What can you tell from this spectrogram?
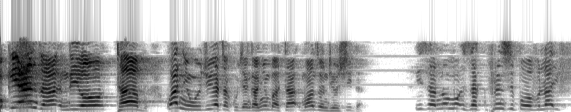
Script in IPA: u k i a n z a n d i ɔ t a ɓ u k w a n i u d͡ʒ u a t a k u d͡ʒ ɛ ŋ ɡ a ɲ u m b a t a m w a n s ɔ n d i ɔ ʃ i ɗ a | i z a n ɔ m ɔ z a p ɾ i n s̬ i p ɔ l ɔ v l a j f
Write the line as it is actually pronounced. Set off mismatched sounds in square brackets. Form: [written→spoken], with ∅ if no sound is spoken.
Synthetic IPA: u k i a n z a n d i ɔ t a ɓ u k w a n i u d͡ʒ u a t a k u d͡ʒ ɛ ŋ ɡ a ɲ u m b a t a m w a n [s→z] ɔ n d i ɔ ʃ i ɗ a | i z a n ɔ m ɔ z a p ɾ i n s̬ i p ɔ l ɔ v l a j f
